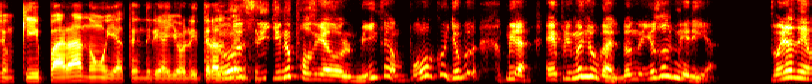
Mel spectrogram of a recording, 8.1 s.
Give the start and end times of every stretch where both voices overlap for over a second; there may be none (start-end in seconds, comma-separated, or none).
none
